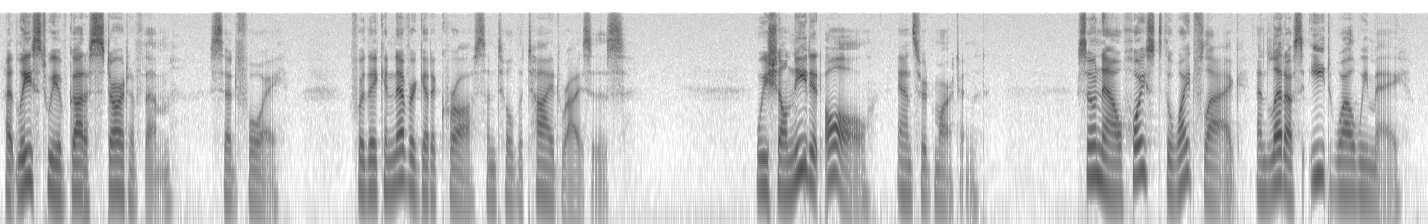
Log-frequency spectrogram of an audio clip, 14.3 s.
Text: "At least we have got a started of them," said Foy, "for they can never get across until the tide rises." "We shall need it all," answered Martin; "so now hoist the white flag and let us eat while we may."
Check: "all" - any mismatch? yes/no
no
